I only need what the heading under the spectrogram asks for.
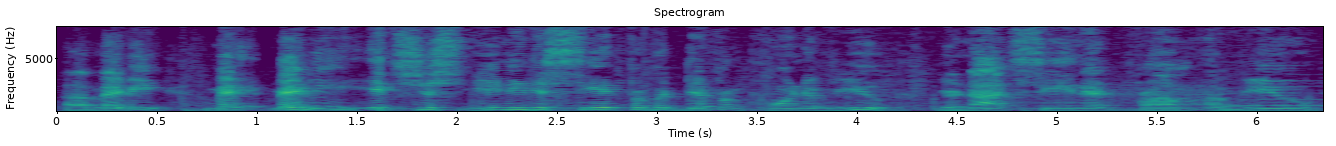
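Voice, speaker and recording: A man's voice: on the high side, normal speed, pushed and bright, soft background music. A man co-hosting a casual live stream, rambling in a friendly way with many fillers and restarts. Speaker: co-host and life coach.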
